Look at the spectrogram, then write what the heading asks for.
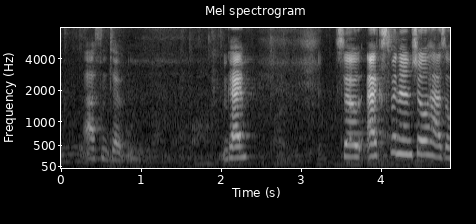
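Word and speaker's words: asymptote: the x- axis and here's the word asot that's a silent P just to make things difficult ASM toote okay so exponential has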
